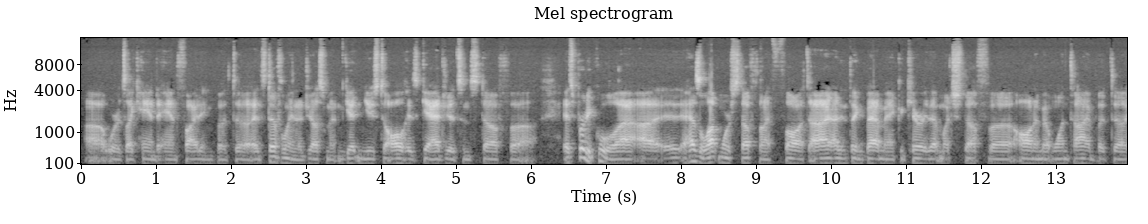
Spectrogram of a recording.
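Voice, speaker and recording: A young man with a deep voice, chatting casually in a vlog and rambling with lots of fillers. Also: flat delivery, brisk. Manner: rambling, lots of uhs and ums. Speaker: vlogger. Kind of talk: casual chat.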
